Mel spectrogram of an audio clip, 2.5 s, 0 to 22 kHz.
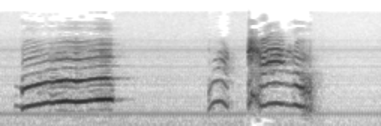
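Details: Indoor pet grey parrot aged 18 months talking: a long steady harmonic note, a short rising-falling syllable, then a longer bent word with a sharp onset, in a quiet room.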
